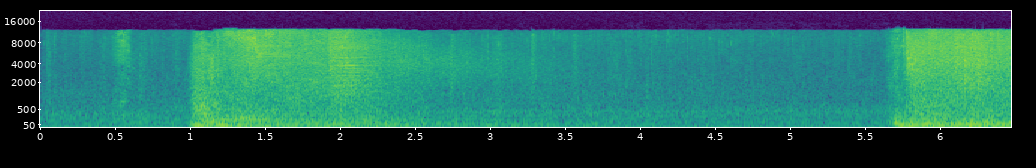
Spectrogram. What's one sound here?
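Loud magical blasts whoosh and boom in a fight.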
